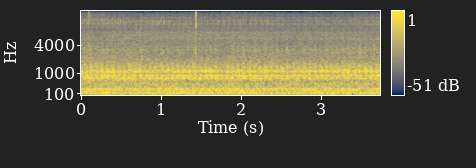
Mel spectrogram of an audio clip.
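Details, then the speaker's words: ICP/Heil heat pump air handler, no-heat call: loud steady whirring drone with rough uneven edge, motor a bit stiff; failing blower motor, replaced. "these are all crusty and rusty but maybe over yeah doesn't sound good [Music] I thought it was a little bit stiff fifteen fell by the sound [Applause] have to have a motor or replacement over to so let's go talk to the customer"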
